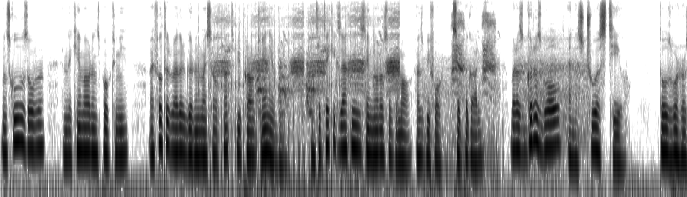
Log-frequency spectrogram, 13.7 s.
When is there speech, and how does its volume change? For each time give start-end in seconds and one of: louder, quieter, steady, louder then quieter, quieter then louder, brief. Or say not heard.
0.0-13.7 steady.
